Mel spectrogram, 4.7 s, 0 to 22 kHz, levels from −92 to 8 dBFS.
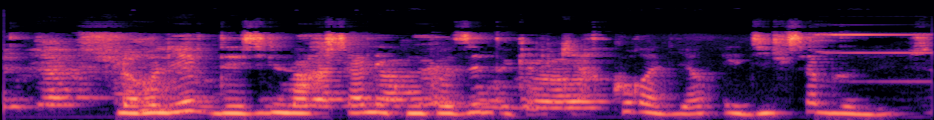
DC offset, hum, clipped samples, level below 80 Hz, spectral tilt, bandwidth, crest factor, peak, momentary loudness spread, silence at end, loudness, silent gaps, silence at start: under 0.1%; none; under 0.1%; -66 dBFS; -1.5 dB/octave; 10 kHz; 16 dB; 0 dBFS; 10 LU; 0 s; -16 LUFS; none; 0.05 s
